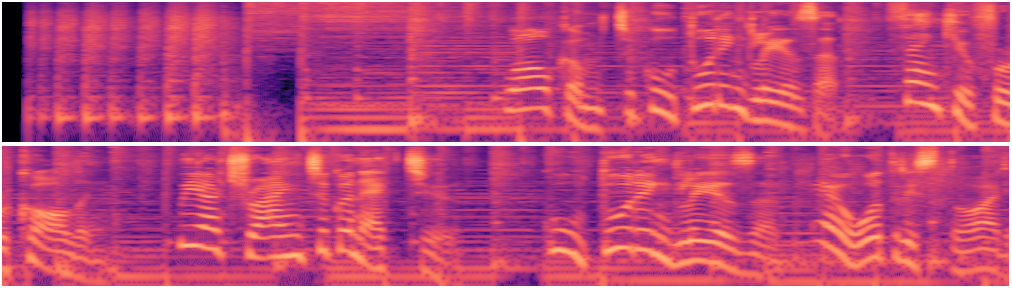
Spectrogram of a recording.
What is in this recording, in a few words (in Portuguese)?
gravação de espera telefônica voz feminina; cultura inglesa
